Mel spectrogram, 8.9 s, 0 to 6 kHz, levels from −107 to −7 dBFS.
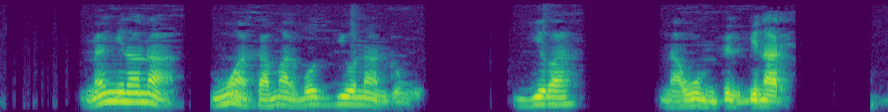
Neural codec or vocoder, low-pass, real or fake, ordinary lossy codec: none; 5.4 kHz; real; AAC, 48 kbps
